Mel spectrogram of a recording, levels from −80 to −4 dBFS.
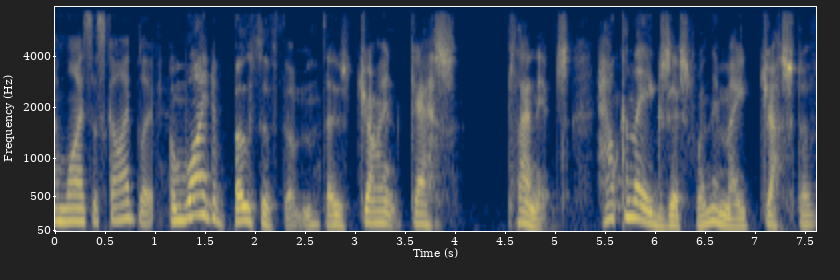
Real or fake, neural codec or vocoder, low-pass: real; none; 7.2 kHz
